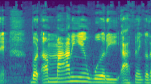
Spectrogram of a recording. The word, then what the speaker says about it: Amani: Her name was Amani, not Armani. I kept saying it with an R, there's no R in it. But Amani and Woody, I think, is our fave, along with Amelia and Bennett.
